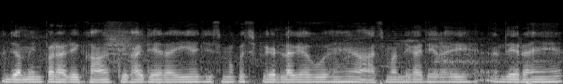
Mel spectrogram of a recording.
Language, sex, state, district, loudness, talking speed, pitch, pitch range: Hindi, male, Jharkhand, Sahebganj, -17 LUFS, 235 wpm, 115 Hz, 110-115 Hz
